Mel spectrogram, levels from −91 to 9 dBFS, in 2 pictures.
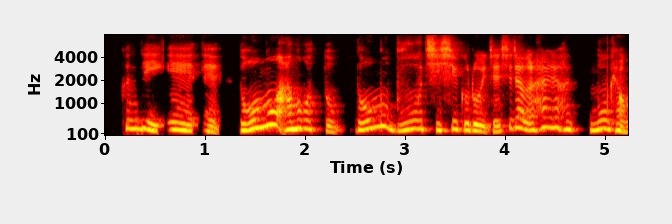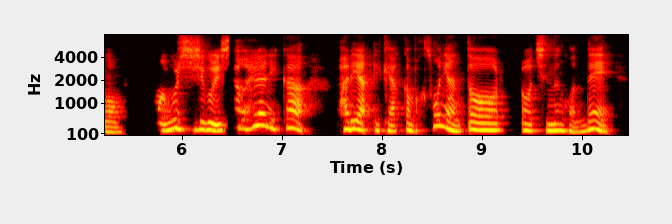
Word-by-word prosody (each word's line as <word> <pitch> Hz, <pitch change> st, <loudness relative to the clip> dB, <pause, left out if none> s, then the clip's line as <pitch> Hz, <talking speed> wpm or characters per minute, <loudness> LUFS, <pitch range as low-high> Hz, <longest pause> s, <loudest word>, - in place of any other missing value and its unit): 근데 245 Hz, -1 st, -1 dB
이게 190 Hz, 0 st, +1 dB
네, 165 Hz, -4 st, -3 dB, 0.2 s
너무 270 Hz, -, +4 dB
아무것도 230 Hz, -, +2 dB
너무 255 Hz, +8 st, 0 dB
무지식으로 205 Hz, -2 st, +1 dB
이제 160 Hz, 0 st, -3 dB
시작을 260 Hz, +1 st, 0 dB
하려 280 Hz, +4 st, -1 dB, 0.3 s
무경험 195 Hz, -9 st, 0 dB, 0.4 s
어 -, -, 0 dB
무지식으로 220 Hz, -2 st, +1 dB
이 -, -, +3 dB
시작을 245 Hz, +6 st, -4 dB
하려니까 265 Hz, -7 st, 0 dB, 0.3 s
발이 230 Hz, +1 st, +1 dB
약 205 Hz, -1 st, +2 dB
이렇게 190 Hz, -1 st, -3 dB
약간 170 Hz, +3 st, -2 dB
막 185 Hz, +2 st, -13 dB
손이 320 Hz, -1 st, -2 dB
안 185 Hz, -3 st, +1 dB
떨어지는 200 Hz, -3 st, 0 dB
건데. 175 Hz, +3 st, -2 dB
210 Hz, 345 characters per minute, -22 LUFS, 190-240 Hz, 0.4 s, 너무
